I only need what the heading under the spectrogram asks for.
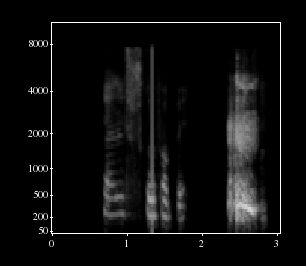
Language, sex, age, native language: Icelandic, male, 9, Icelandic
